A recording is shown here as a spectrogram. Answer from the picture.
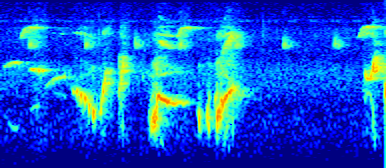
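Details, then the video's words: Decoy white-rumped shama used for catching birds, pouring out a lively jumble of fluty whistles, quick downslurs and rapid stuttered notes, then a pause before a fresh burst of bright phrases. "ต่อนกกางเขนดง ตัวนี้สุดยอดจีงๆ"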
